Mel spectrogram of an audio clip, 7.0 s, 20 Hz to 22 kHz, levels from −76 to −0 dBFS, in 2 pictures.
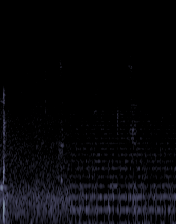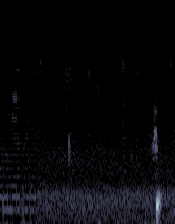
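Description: Speech clip. From 1.41 to 4.27 s it turns robotic, a rigid metallic buzz at 200 Hz. This is likely from repeated short buffers, about 5 ms, replacing most of the audio.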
